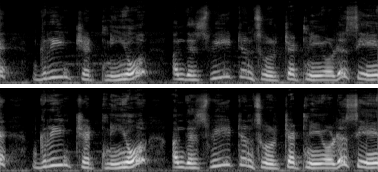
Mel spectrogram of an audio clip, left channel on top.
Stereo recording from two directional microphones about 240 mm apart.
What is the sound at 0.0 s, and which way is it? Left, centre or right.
A woman's voice, right.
